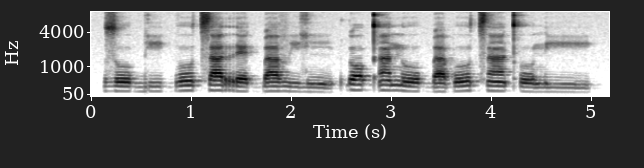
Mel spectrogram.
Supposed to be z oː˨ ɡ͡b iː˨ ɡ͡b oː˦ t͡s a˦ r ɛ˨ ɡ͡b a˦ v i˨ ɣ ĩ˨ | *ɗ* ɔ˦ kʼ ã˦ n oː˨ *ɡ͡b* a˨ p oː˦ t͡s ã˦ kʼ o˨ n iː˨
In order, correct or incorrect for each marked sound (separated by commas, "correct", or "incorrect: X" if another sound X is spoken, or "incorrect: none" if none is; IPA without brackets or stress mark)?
correct, correct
